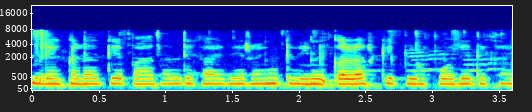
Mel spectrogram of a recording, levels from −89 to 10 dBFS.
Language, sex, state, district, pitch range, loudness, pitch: Hindi, female, Bihar, Bhagalpur, 215-225 Hz, -16 LUFS, 220 Hz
